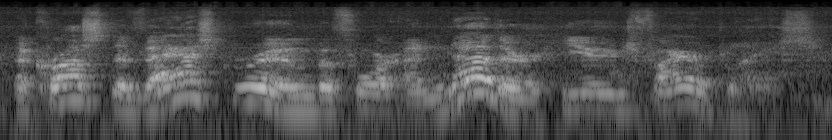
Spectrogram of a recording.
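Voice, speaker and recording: Man playing an animated, folksy storybook Santa, roomy sound. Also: on the high side. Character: Santa Claus, jolly old man reading aloud to children. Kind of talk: storybook read-aloud to children. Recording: roomy, distant microphone with faint background noise.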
